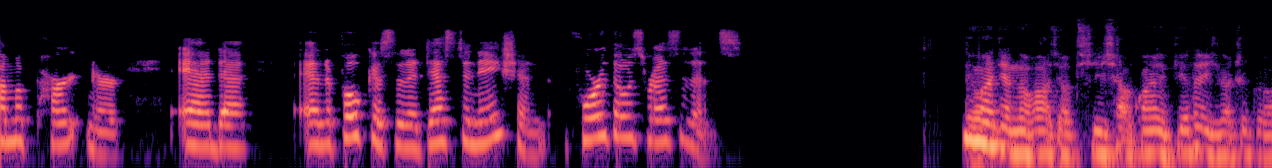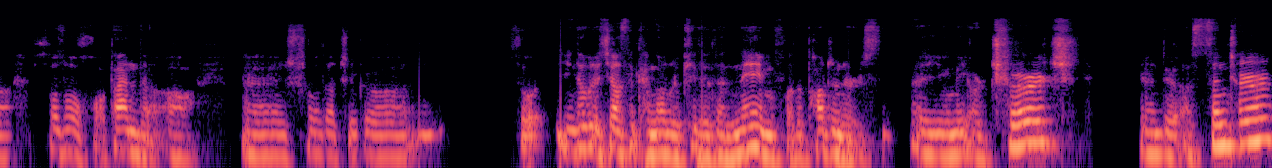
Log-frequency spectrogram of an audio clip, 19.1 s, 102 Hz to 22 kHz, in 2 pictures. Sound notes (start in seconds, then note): 10.5 speaks in Mandarin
